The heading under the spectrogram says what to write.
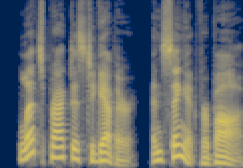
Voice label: Dictation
